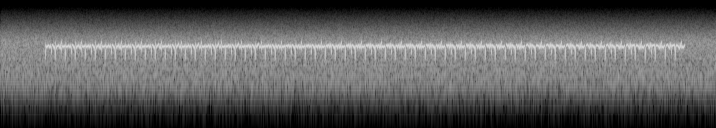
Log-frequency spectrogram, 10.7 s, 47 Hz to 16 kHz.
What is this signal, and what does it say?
SSTV (slow-scan television), Robot 36, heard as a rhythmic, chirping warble, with radio static.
